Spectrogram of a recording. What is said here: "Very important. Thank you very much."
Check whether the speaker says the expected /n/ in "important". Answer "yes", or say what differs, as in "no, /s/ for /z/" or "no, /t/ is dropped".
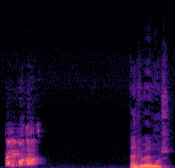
no, /n/ is dropped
